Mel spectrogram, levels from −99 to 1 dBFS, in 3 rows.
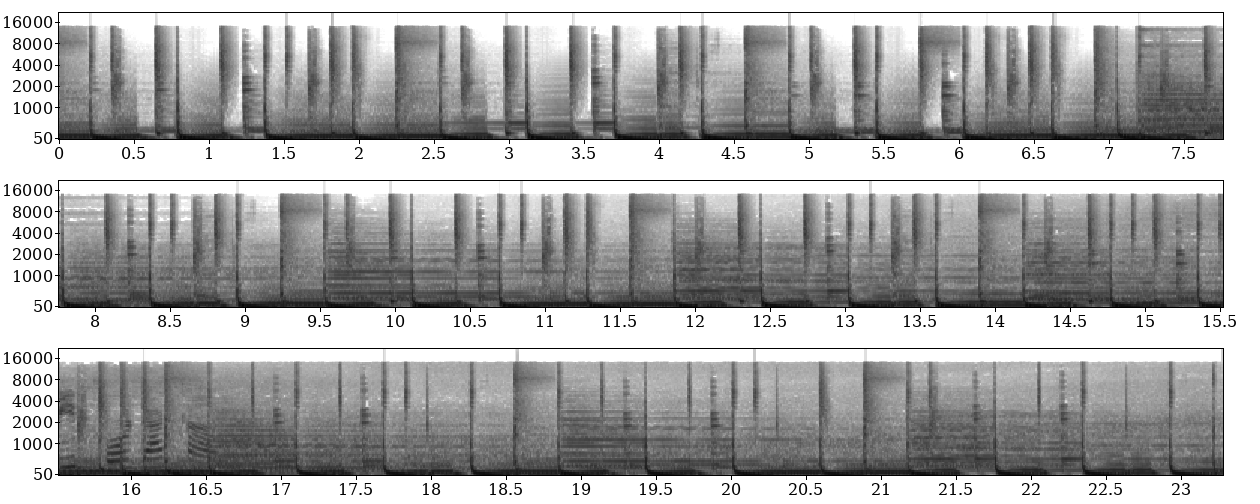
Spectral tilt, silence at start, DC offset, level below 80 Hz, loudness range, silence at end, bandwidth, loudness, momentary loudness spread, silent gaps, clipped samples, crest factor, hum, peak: -5 dB/octave; 0 s; under 0.1%; -12 dBFS; 1 LU; 0 s; 14 kHz; -13 LUFS; 2 LU; none; under 0.1%; 10 dB; none; 0 dBFS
